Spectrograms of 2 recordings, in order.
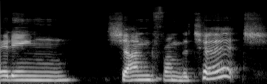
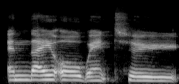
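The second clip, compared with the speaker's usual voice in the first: usual speaking voice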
